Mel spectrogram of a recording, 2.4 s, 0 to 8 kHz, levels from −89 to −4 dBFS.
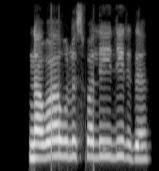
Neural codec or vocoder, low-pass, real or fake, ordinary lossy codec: none; 7.2 kHz; real; AAC, 48 kbps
